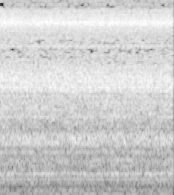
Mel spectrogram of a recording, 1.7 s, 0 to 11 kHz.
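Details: Sanyo/Shimizu jet pump that wasn't delivering water, after adjusting the valve to stop cavitation: steady even hiss of water flow with smooth motor hum, no crackle or rattle; running cleanly under 20 PSI.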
